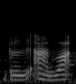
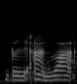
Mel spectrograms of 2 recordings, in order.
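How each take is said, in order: Both takes have the same delivery.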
